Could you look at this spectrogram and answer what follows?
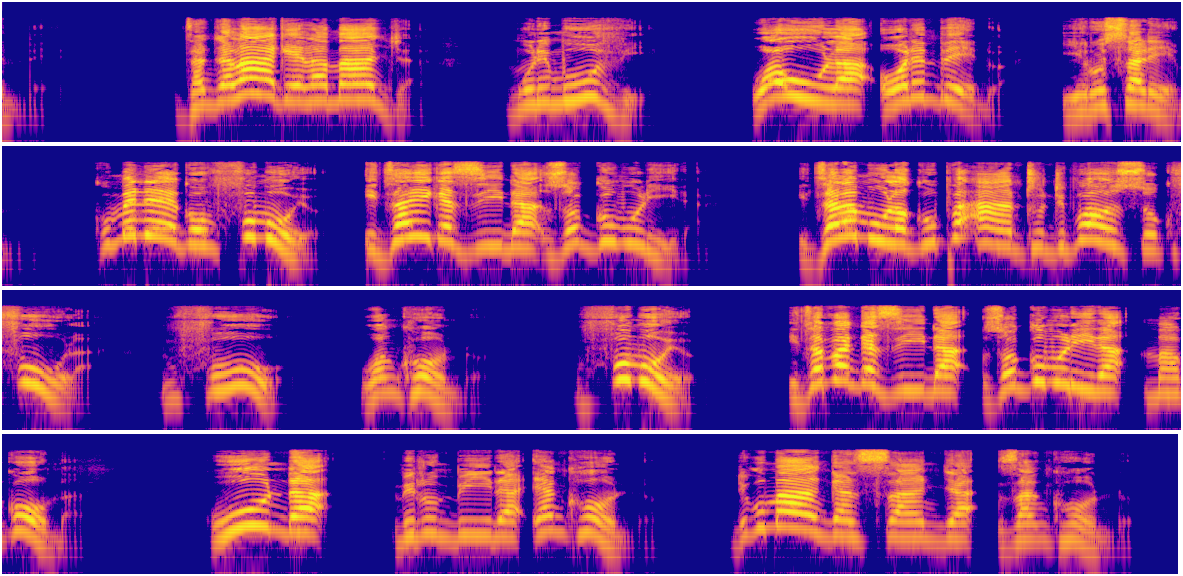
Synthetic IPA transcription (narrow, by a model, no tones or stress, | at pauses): ɛ | d͡zand͡ʒalak̬ɛlamand͡ʒa | mulimuvḭ | waulawɔlɛmbɛɗwa | jɛɾusalɛ̰ːmu | kumɛnɛk̬ɔɱfumujɔ̰ | id͡zajikaziɗazɔɡumulḭːɾa | id͡zalamulak̬upʰaʔantʰundip̬ɔnsɔkufula̰ | ɱ̩fuwɔ | waŋkʰɔːndɔ | ɱ̩fumujɔ̰ | id͡zapaŋɡaziɗazɔɡumuliɾamakɔma̰ | kuːnda | mitumbiɾajaŋkʰɔndɔ | ndikumaŋɡansand͡ʒazaŋkʰɔːndɔ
